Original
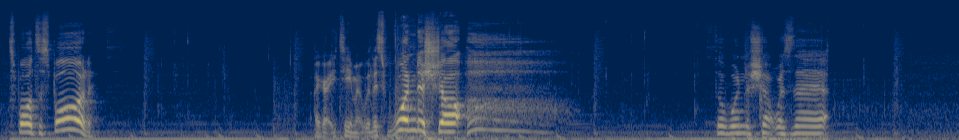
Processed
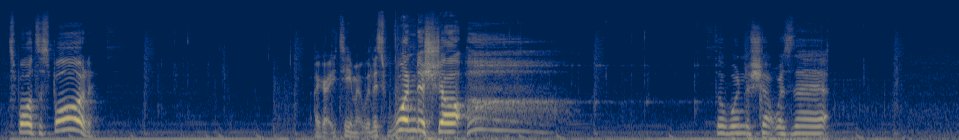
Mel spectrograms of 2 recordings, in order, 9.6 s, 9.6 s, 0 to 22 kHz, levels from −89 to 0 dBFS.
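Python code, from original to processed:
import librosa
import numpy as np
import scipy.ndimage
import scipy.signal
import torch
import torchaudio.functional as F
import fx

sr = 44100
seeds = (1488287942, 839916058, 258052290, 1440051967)

y = fx.small_body(x, sr, hz=(1100.0, 3200.0), ring_ms=100, db=18, at=(4.72, 7.21))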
